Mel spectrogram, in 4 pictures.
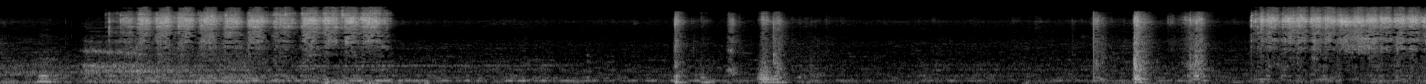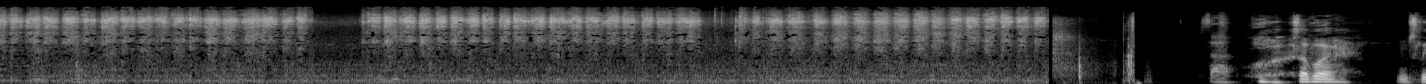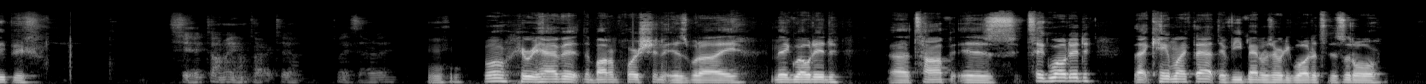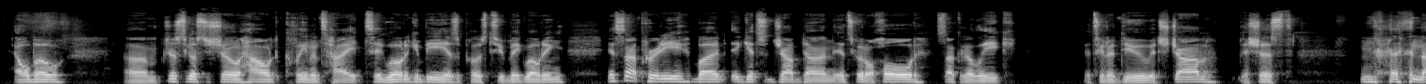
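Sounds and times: wire brush scraping metal: 0:01.1 - 0:04.0, 0:12.5 - 0:24.8.

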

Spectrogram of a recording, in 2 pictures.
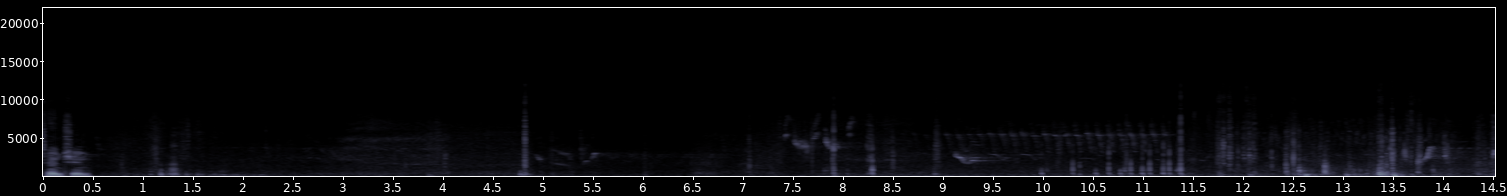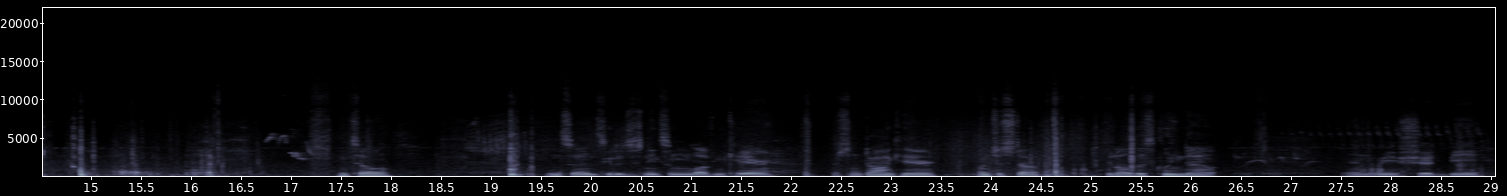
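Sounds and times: faint bird chirps: 0:04.8 - 0:11.7, 0:26.3 - 0:29.0
handling clicks and knocks: 0:10.0 - 0:16.4.

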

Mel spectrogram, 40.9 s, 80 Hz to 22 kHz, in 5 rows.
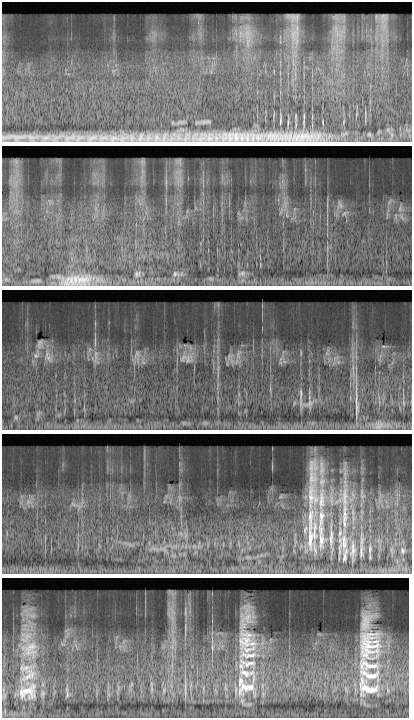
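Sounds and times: hens clucking: 0:00.0 - 0:40.9.

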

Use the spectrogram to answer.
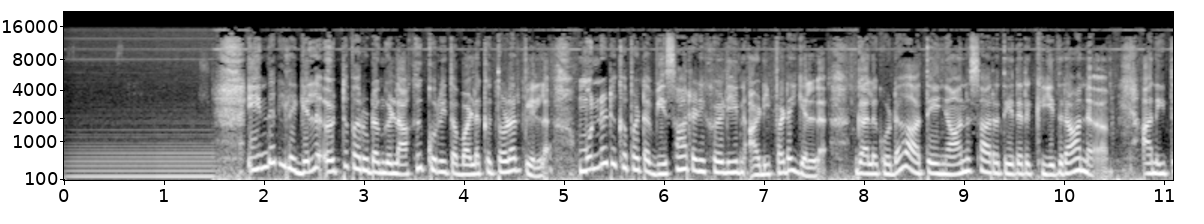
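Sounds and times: electronic buzzing hum: 0:00.0 - 0:11.0
person speaking: 0:01.4 - 0:11.0.

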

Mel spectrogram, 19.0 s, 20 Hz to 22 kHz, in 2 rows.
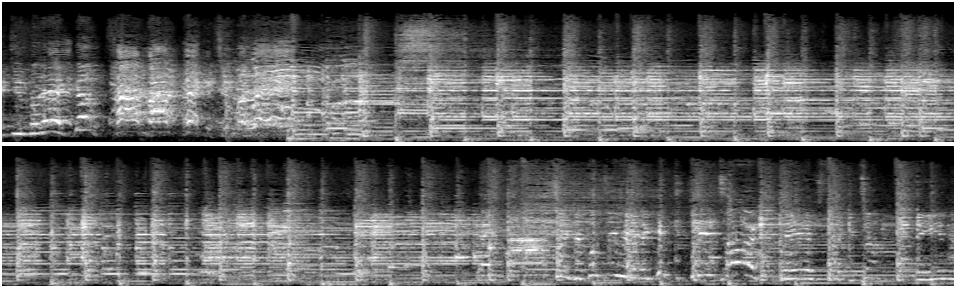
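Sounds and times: electric guitar: 0:02.8 - 0:19.0
rock band playing live: 0:02.8 - 0:19.0
drum hits: 0:02.9 - 0:19.0.

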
